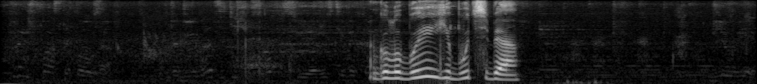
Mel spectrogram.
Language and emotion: Russian, neutral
